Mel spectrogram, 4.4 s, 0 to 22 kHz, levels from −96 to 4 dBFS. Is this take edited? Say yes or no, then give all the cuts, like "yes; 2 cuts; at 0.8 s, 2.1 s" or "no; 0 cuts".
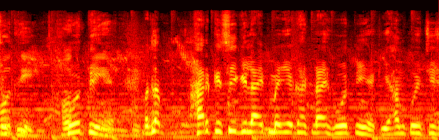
no; 0 cuts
